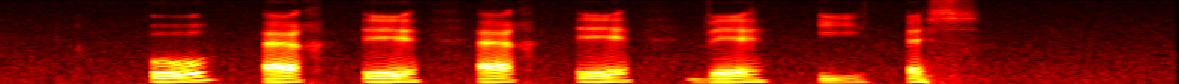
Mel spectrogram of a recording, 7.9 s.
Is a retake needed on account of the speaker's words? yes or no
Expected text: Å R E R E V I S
no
